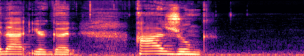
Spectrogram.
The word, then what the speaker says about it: ajung: Ajung. The U is pronounced U in Romanian. We went over this in the alphabet. The J makes the Z sound, so it's just ajung, arrive.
